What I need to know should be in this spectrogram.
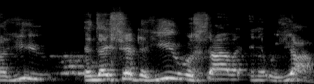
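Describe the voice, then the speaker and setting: A man speaks with a high pitch and ordinary pitch variation. Noticeable background noise runs behind him. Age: 60s. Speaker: religious viewer brought on a livestream. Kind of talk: testimony.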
